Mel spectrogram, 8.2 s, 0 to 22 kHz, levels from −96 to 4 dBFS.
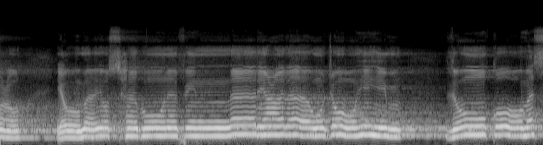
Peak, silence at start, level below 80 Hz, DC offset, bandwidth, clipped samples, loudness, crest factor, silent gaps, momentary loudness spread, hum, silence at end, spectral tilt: -8 dBFS; 0 s; -58 dBFS; under 0.1%; 6.6 kHz; under 0.1%; -19 LUFS; 10 dB; none; 10 LU; none; 0 s; -9 dB/octave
